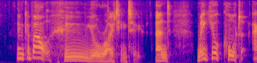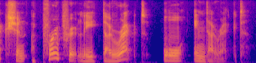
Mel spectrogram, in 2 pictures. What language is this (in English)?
English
